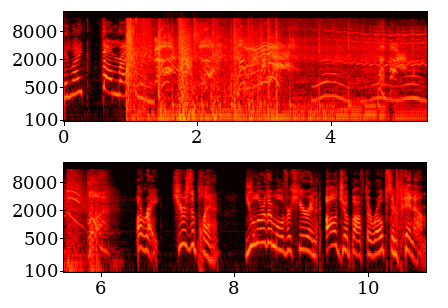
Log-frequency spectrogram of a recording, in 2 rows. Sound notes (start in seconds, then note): 2.6 groaning; 3.7 laughing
